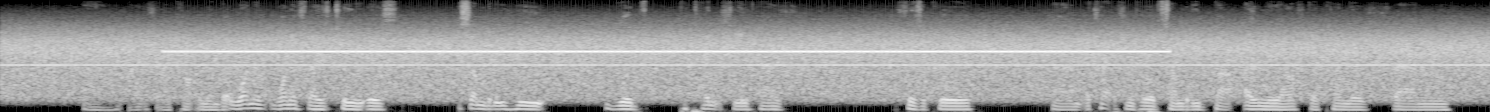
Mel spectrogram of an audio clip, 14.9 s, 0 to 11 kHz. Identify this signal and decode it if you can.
PSK31 (31.25 baud), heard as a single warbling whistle, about 2250 Hz, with radio static, a steady whistle near 1510 Hz and speech in English.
